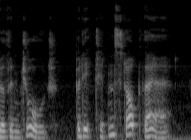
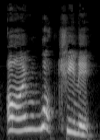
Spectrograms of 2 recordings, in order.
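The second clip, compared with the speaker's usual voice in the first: shouting; 10 semitones higher, 8 dB louder than usual. A narrator's reading. Grandma shouting.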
